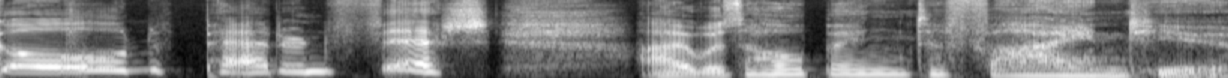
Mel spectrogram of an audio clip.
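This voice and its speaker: A put-on character voice at a middle pitch and a fairly slow pace, on a very clean recording with a silent background. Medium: read story.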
